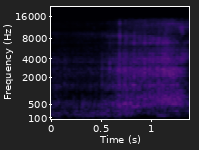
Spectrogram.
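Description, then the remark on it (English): A pig named Nacho snorting in a rough, raspy burst that swells and holds for about a second, harsh and noisy like a ripping snort, with no talking over it. “He is ripping snorts.”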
